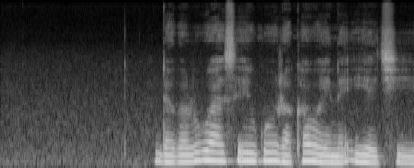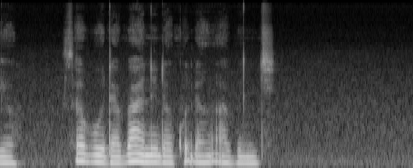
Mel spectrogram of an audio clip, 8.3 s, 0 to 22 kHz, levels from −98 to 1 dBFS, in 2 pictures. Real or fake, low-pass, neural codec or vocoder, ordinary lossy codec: real; 19.8 kHz; none; none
